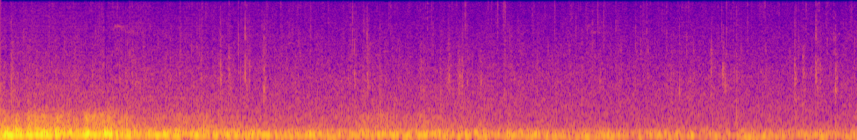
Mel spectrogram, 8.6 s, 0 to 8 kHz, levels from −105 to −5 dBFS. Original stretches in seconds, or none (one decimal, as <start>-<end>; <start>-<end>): none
